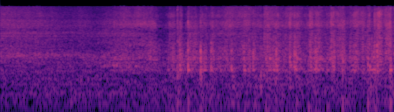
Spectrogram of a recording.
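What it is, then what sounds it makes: Paper book pages. An open large softcover book lies at its contents page as fingertips and nails tap and slowly rub the paper and a hand sweeps across it. A steady high papery hiss fills the first second and a half. Then come irregular bright scratching taps and soft rustling strokes that continue to the end.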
